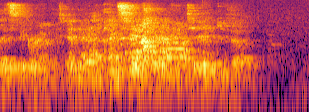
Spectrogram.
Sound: audience laughing

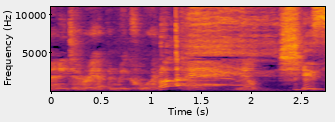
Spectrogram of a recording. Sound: laughs

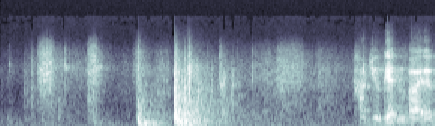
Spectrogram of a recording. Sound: door closes

